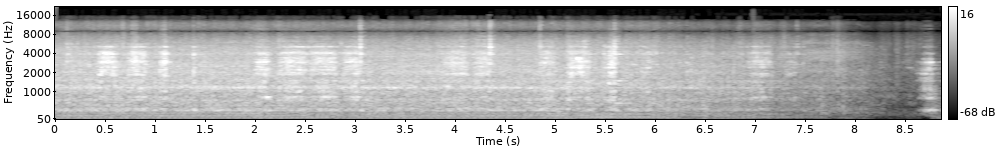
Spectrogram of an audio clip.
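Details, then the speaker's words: Volvo TGB 13 6x6 vintage truck drivetrain with handbrake off: rough scraping and rubbing with a three-per-second pulse, fading as it slows; transfer case drum brake shoes suspected scraping inside the drum. "you can certainly hear what the issue is it definitely sounds like it is the drum break shoes scraping on the inside of the drum the handbrake is definitely off"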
